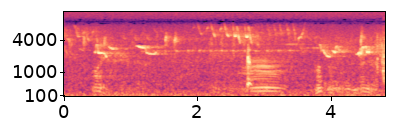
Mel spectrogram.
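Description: Birds chirping repeatedly in short, sweeping notes, with one short, low, moo-like call about three seconds in.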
